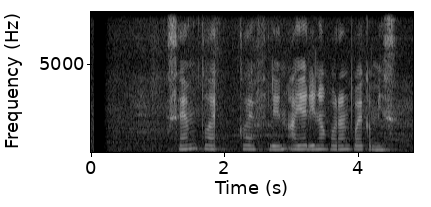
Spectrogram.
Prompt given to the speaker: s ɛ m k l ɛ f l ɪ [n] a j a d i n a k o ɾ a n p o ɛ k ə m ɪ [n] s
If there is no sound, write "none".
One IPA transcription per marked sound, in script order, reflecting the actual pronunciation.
n, none

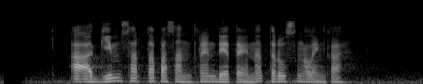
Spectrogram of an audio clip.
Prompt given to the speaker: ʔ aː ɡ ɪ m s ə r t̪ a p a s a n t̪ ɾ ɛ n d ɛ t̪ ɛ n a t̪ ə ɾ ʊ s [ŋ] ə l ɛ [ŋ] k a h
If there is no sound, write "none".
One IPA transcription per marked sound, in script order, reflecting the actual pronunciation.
ŋ, ŋ

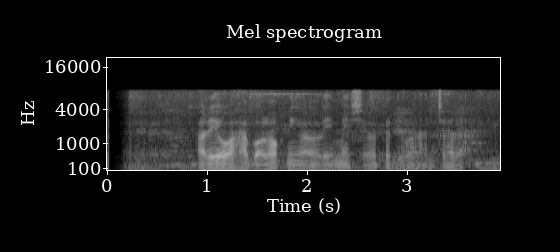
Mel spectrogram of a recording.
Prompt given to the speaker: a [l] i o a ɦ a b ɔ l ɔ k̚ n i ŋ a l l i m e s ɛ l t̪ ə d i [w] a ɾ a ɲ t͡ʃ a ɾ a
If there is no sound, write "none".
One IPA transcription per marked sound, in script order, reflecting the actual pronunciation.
ɾ, w

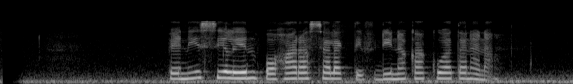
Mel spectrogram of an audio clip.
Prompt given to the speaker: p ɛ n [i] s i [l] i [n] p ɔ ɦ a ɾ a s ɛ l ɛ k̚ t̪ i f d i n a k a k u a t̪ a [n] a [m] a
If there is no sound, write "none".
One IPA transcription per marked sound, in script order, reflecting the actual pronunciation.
i, l, n, n, n

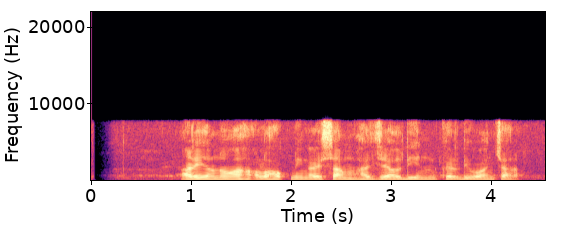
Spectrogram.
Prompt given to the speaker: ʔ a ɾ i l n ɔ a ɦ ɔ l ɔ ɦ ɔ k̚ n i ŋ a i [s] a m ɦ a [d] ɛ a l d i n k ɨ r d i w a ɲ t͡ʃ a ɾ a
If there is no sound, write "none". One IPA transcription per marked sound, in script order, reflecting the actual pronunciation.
s, d͡ʒ

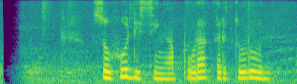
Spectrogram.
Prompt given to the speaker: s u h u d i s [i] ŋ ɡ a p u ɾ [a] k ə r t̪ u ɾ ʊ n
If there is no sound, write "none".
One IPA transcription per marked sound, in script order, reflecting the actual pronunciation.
i, a

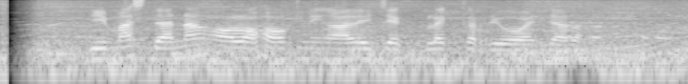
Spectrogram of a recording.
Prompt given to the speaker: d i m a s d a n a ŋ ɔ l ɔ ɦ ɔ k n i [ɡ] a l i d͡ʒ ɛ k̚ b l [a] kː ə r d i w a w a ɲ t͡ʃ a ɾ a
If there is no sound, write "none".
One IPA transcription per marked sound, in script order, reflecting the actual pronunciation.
ŋ, ɛ

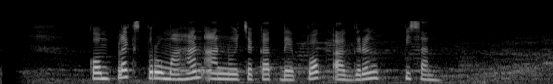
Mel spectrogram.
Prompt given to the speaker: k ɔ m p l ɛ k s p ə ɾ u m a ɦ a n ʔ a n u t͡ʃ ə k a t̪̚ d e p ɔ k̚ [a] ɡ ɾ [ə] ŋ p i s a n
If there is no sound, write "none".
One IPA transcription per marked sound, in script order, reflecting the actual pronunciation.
a, ə

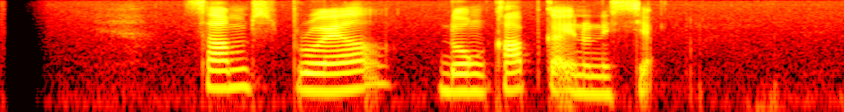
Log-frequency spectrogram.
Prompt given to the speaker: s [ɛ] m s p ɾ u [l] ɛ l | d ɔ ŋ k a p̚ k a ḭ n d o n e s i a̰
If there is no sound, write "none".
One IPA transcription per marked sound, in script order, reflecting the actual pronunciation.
a, none

